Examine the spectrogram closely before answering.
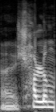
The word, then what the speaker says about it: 샬롬: 있었던 그 날입니다 아 성경은 살롱으로 되어 있는데 우리는 샬롬 이 입에 익어 있기 때문에 샬롬 으로 제가 이후로는 발음을 하겠습니다 2호 와 샬롬 이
